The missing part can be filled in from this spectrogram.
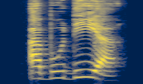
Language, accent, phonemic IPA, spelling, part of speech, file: Swahili, Kenya, /ɑ.ɓuˈɗi.ɑ/, abudia, verb, Sw-ke-abudia.flac
- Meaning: Applicative form of -abudu: to pray for/to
